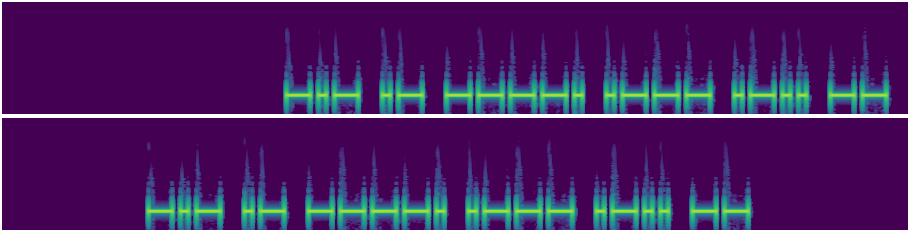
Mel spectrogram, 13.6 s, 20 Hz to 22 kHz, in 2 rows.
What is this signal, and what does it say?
Morse code, heard as a keyed tone, about 21 wpm, 700 Hz. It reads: KA9JLM KA9JLM
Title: USA Call Signs - 6 Characters - Repeated 2x - 20wpm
